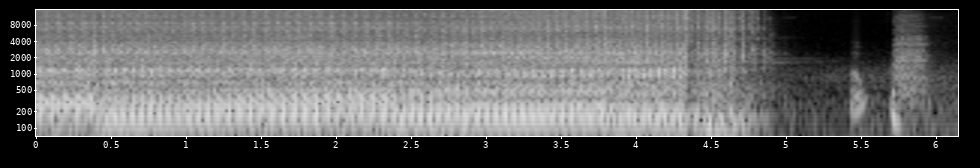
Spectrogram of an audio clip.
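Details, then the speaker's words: 1970 Yamaha R5 350 two-stroke: loud raspy uneven running, then dying with sharp pops backfiring through the carburetor; heavy oil puking out, owner suspects crank seals are toast. "It's backfiring through the car a ton."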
